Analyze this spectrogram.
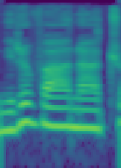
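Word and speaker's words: Nirvana: 네, 원어의 발음은 니르바나 쪽에 좀 더 가깝지만 우리는 90년대에 우리가 자주 듣고 불렀던 그 발음, 너바나로 그냥 발음을 하겠다.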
